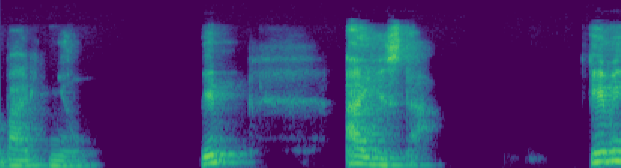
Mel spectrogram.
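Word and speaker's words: Varignon: Variñón, ¿no? La ñ en Italia se pronuncia como una combinación de G y N, ¿no? Variñón.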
